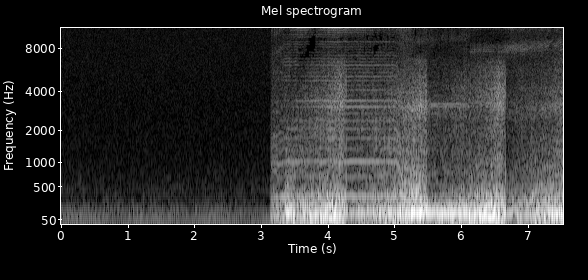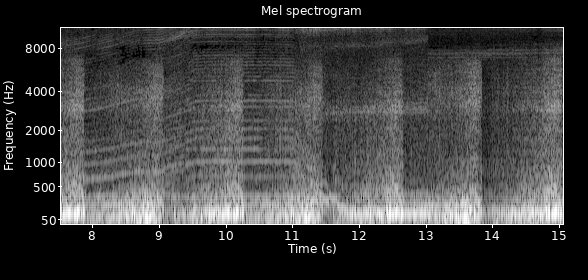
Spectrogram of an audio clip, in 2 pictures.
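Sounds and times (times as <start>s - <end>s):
industrial electronic music: 3.2s - 15.0s.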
